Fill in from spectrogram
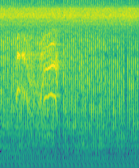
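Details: Rasping squawk of a Purple Roller, one of a pair at Hyena Pan, Khwai Private Reserve, Okavango Delta, Botswana, recorded by a fixed camera; one rough, buzzy note under half a second, then faint background noise and a steady whine.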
